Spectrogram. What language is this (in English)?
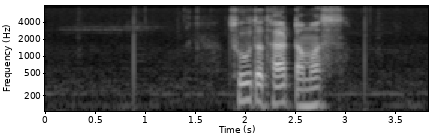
Nepali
